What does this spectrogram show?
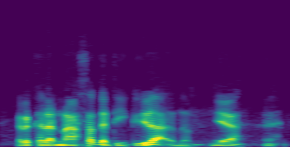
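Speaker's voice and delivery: ordinary talk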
